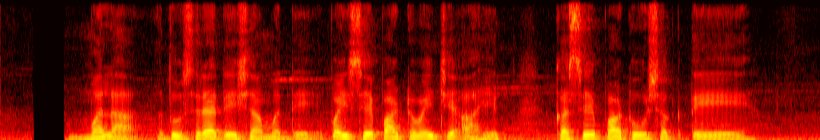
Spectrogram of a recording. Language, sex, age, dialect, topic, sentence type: Marathi, male, 25-30, Standard Marathi, banking, question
